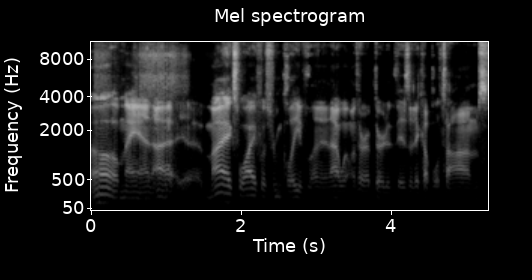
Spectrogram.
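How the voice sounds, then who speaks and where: Speaking in a Southern US accent, a man moves at a fairly quick pace with hardly any pauses and big swings in loudness. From US South. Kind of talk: casual chat.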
